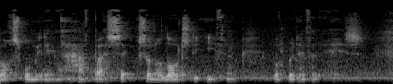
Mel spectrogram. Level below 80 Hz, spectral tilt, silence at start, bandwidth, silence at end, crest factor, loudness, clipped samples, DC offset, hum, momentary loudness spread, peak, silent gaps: -80 dBFS; -2.5 dB/octave; 0 s; 14.5 kHz; 0 s; 20 dB; -29 LUFS; under 0.1%; under 0.1%; none; 11 LU; -10 dBFS; none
